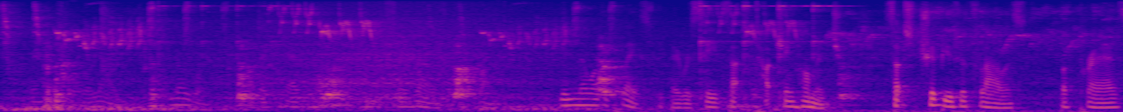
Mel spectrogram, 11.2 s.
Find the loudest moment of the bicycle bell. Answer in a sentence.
The loudest moment of the bicycle bell is at 8 seconds.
